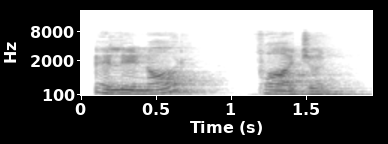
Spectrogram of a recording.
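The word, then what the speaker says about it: Eleanor Farjeon: How it is pronounced? Eleanor Fajon.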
